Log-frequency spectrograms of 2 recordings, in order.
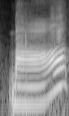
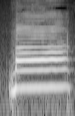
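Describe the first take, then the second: First: It is said in the second tone. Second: It is said in the first tone. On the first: It means hemp. "일성과 이성에 따라서 뜻이 완전히 바뀌어요" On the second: It means mother. "요걸 일성이라고 그러거든요"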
